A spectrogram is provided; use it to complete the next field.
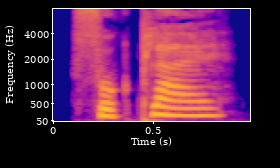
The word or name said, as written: fugtpleje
